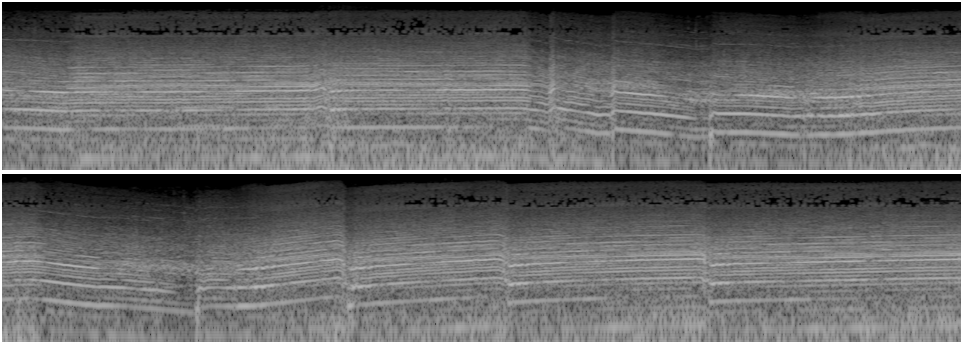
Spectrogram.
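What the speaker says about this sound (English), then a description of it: "You definitely know there's a race going on if you hear a Porsche." Porsche race car in a sim racing game, its engine roaring loud and continuous with steady revs rising and falling through gear changes, plus brief tire noise, alone without talk.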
